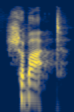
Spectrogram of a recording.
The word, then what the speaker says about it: Shabbat: But actually, it's Shabbat. That's how you say it, Shabbat.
